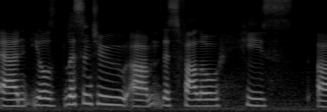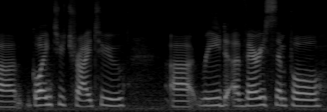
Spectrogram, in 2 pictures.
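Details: Adult with receptive and expressive aphasia and apraxia of speech from a brain injury caused by a fall, speaking more than four years after the injury; aphasia with apraxia of speech.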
